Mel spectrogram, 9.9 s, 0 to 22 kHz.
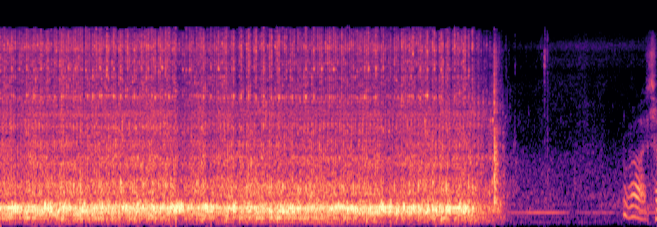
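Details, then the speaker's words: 1964 Evinrude outboard whose failed magneto coils were bypassed to test the engine: steady, even two-stroke buzz about seven seconds, no misfires or stumbles, clean shutdown; hard to start but runs normally. "that's the um the motor running a Magneto engine without Magneto coils"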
